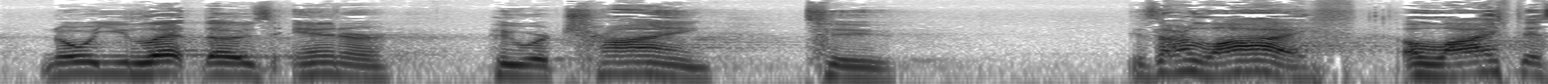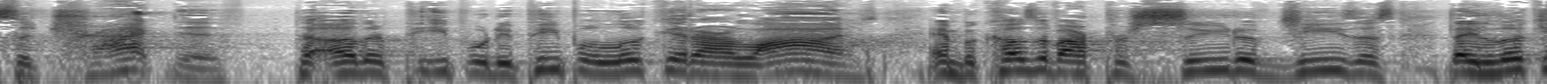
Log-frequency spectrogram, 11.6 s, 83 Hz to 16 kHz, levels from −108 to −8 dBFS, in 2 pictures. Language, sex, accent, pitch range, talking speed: English, male, American, 130-170 Hz, 175 wpm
